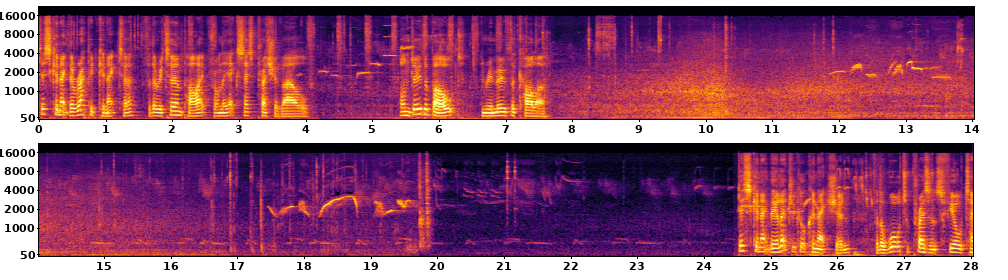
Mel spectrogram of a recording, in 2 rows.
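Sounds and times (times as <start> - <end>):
small birds chirping: 3.1 - 27.5
faint clicks: 11.6 - 12.0.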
